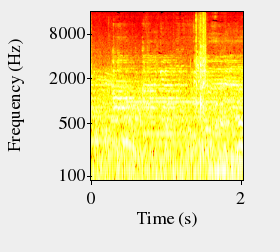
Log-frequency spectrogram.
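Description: Background music playing, with a single sharp camera-shutter click about one and a half seconds in.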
